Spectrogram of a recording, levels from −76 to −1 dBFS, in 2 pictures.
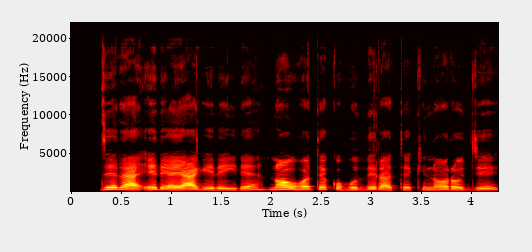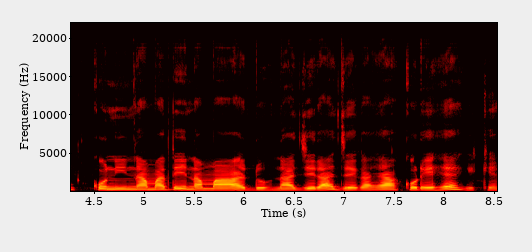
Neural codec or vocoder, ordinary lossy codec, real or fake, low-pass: vocoder, 44.1 kHz, 128 mel bands every 256 samples, BigVGAN v2; none; fake; none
